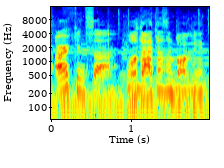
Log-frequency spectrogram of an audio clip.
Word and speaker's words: Arkansas: like uh yeah i meant that for example arkansas how the f why does it look like arkansas you don't what i mean kansas is notes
